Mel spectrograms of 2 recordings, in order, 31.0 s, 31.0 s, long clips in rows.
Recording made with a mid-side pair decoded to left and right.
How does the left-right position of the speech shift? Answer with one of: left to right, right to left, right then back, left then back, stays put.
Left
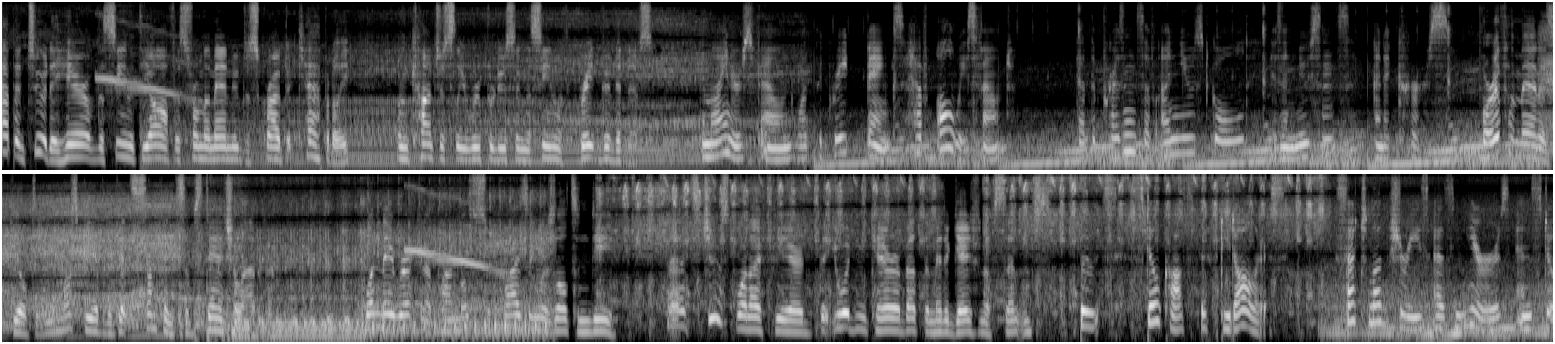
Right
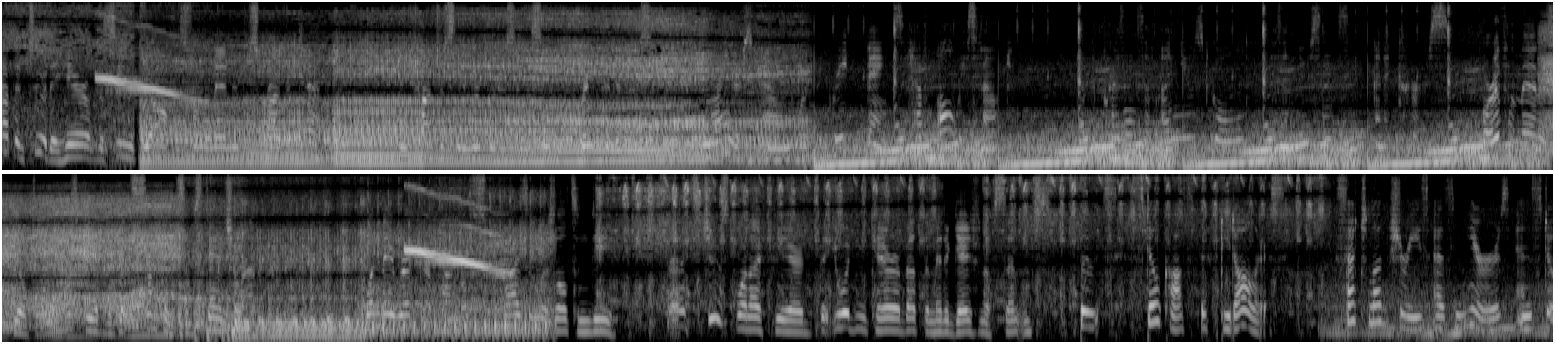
stays put.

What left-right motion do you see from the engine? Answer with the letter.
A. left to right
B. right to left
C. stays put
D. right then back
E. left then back
B.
